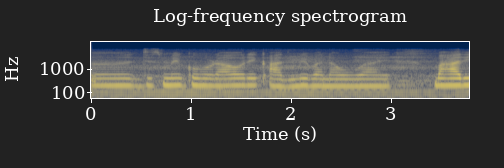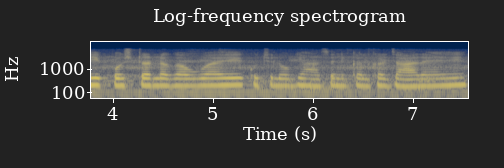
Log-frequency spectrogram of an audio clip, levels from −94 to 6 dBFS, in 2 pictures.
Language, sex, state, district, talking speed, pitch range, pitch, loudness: Hindi, female, Uttar Pradesh, Jalaun, 185 wpm, 200-210 Hz, 205 Hz, -19 LUFS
